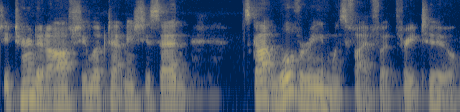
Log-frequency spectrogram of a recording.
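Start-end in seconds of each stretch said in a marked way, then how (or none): none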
